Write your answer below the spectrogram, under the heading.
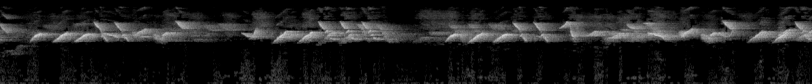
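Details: Double-collared seedeater, a captive bird in Santa Catarina, Brazil, singing tui-tui song at a late hour: loud, dense high-pitched warbling of quick rising and falling slurred notes, nearly unbroken, in fast repeated phrases.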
